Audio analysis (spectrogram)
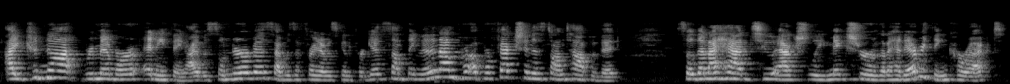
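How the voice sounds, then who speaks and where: A woman's voice: fairly high pitch, pushed and bright, recorded from a distance, dull audio. A woman in her forties telling her story of going back to school in a casual, chatty way with frequent laughs. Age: 40s. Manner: chatty, laughs often, restarts phrases. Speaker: student giving a speech. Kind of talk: personal narrative speech. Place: home dining area.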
